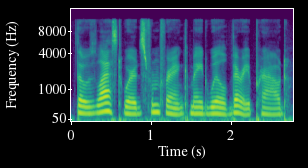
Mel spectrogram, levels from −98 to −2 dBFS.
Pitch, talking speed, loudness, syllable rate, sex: 175 Hz, 195 wpm, -17 LUFS, 4.2 syllables/s, female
